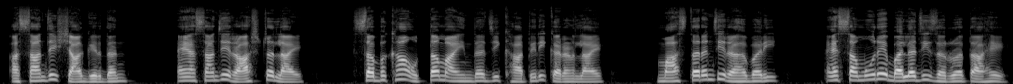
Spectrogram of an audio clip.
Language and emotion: Sindhi, neutral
